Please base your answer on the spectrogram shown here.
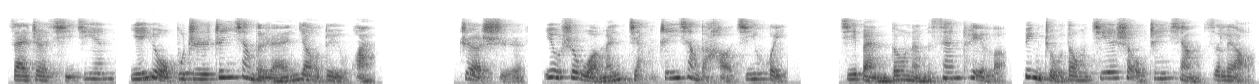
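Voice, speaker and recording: A woman reads a first-person account aloud at a slow, unhurried pace, her lowish voice rising and falling widely. The recording sounds roomy and echoey, with a dull, lo-fi tone. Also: big pitch swings. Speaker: reader of a personal testimony.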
